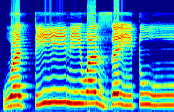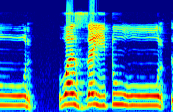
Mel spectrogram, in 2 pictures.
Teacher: تی میں بھی کھینچنا ہے اور تو میں بھی کھینچنا ہے، صرف زئی میں نہیں کھینچیں گے، یہ آئلین کا قاعدہ ہے۔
